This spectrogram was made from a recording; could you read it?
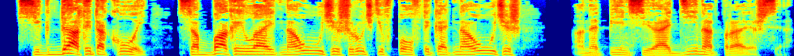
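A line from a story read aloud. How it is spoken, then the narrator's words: Trembling, resentful shout. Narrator (Russian): От обиды и возмущения Колька весь задрожал и крикнул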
